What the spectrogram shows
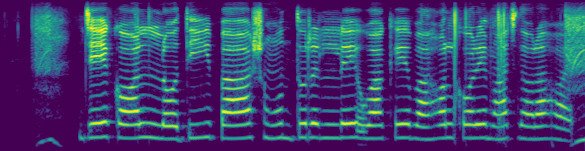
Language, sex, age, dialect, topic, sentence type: Bengali, female, 18-24, Jharkhandi, agriculture, statement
